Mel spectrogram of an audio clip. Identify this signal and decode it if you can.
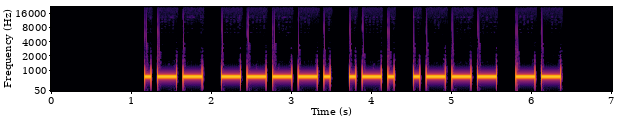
Morse code, heard as a keyed tone, about 15 wpm, 700 Hz. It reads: W9RJM
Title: USA Call Signs - 5 Characters - Repeated 2x - 15wpm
